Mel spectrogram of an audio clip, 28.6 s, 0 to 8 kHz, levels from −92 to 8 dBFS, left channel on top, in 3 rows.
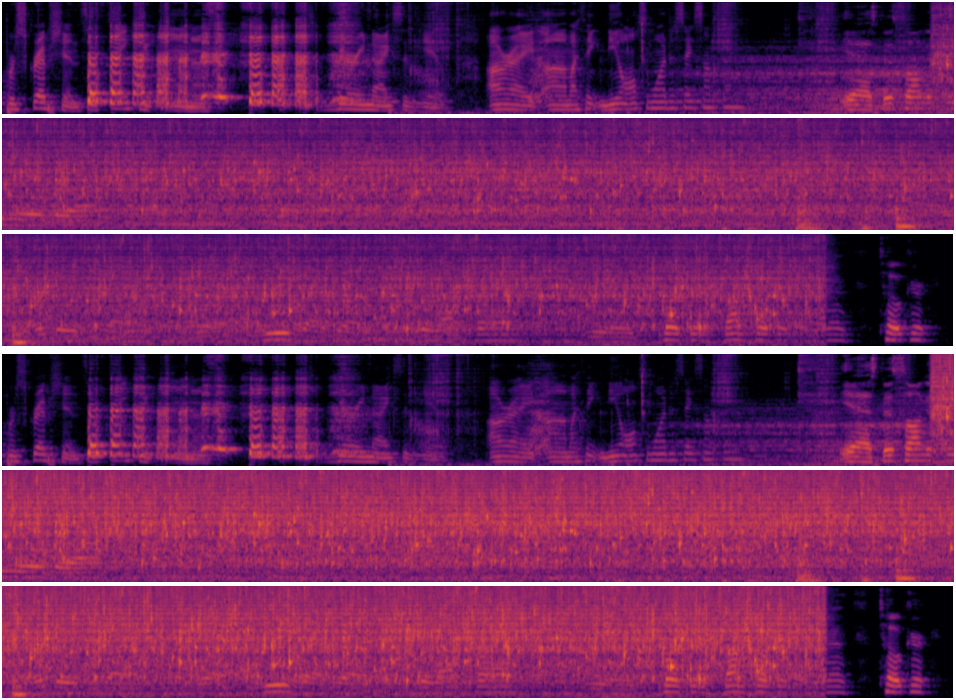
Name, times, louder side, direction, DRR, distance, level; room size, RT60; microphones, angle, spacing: voice 1, 0.0-2.1 3.4-7.4, left 3 dB, 35° left, 0.5 m, -47 dB
voice 2, 0.9-3.6, left 2 dB, 85° left, 1.2 m, -36 dB
Chewing mastication, 3.9-19.8, right 1 dB, 5° left, 0.9 m, -47 dB
sound 1, 6.5-23.7, left 2 dB, 60° left, 1.1 m, -47 dB
voice 3, 8.0-17.5 17.8-18.2 19.0-20.5 21.0-22.8 23.1-24.2 24.9-27.5 27.8-28.3, right 3 dB, 35° right, 0.5 m, -44 dB
sound 2, 9.3-27.3, right 10 dB, 80° right, 0.5 m, -30 dB
11.0 x 7.6 x 5.4 m
head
